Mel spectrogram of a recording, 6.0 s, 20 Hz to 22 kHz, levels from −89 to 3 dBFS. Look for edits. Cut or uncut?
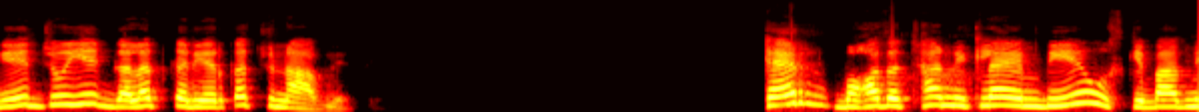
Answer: uncut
